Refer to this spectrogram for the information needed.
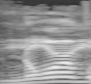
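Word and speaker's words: Gnorm: like Norm with a G, like a silent G, like gnome.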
